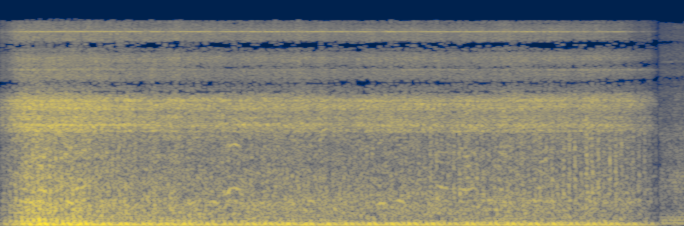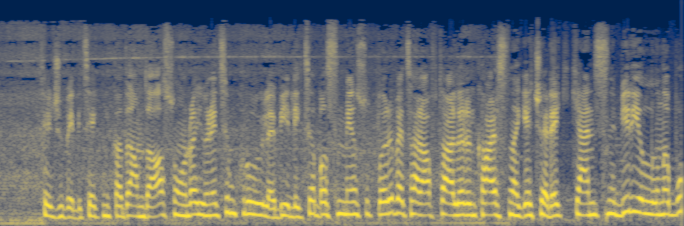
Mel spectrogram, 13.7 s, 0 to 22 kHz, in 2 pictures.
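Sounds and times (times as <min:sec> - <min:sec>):
helicopter roaring as it arrives at the Özüce facilities in Bursa: 0:00.0 - 0:11.6
speech: 0:07.3 - 0:13.6.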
